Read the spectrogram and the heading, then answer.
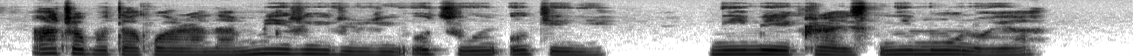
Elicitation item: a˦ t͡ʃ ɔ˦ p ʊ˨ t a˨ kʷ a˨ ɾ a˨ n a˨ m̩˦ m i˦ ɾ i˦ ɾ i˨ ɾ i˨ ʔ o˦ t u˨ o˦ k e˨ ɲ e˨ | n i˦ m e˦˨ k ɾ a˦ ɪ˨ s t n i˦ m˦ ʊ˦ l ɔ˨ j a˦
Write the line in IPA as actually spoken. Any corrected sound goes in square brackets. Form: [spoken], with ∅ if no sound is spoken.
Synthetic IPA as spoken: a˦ t͡ʃ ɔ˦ p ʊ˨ t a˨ kʷ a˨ ɾ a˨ n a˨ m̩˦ m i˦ ɾ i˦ ɾ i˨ ɾ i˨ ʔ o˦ t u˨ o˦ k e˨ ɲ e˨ | n i˦ m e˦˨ k ɾ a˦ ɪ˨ s t n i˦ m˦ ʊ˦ l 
